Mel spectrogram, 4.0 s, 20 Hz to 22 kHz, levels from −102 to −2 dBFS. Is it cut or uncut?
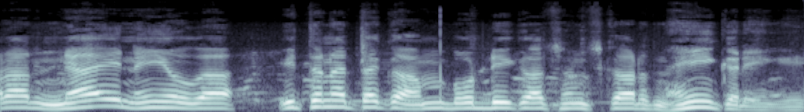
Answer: uncut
